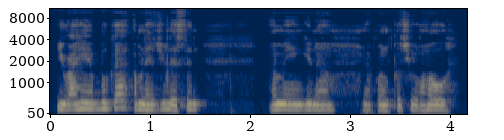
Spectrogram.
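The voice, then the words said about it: Out of breath, breathy speech. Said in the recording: “I'm out of breath a little bit”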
